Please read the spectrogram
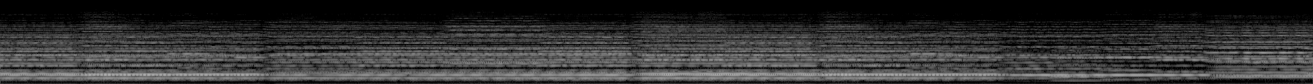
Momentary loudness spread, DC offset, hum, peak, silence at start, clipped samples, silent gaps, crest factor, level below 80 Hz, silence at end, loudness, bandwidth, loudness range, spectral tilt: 5 LU; under 0.1%; none; -14 dBFS; 0 s; under 0.1%; none; 14 dB; -78 dBFS; 0 s; -28 LUFS; 15 kHz; 3 LU; -1.5 dB/octave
